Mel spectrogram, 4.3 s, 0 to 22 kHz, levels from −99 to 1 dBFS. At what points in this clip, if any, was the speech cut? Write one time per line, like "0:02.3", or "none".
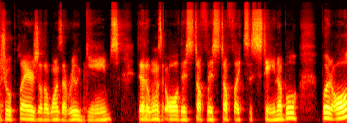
0:01.0
0:02.0
0:02.6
